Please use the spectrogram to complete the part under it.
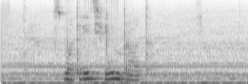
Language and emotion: Russian, neutral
